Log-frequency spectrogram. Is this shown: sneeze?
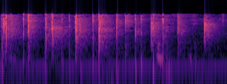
no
